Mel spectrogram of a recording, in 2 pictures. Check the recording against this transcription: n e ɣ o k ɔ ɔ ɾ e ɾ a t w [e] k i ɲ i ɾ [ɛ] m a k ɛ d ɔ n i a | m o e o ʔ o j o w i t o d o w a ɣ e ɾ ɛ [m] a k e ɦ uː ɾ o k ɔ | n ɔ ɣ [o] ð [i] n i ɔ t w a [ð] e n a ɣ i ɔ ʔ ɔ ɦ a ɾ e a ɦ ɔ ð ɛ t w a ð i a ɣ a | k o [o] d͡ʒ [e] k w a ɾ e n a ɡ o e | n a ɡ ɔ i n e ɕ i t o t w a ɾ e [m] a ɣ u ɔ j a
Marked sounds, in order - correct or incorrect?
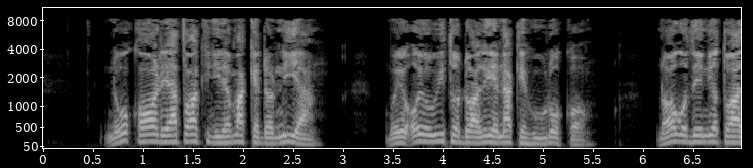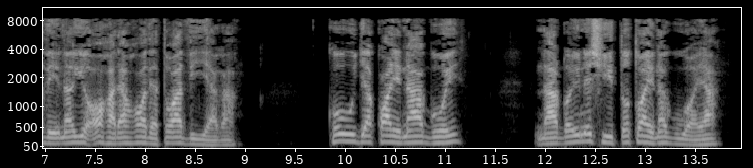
incorrect, correct, incorrect, correct, incorrect, correct, incorrect, incorrect, incorrect

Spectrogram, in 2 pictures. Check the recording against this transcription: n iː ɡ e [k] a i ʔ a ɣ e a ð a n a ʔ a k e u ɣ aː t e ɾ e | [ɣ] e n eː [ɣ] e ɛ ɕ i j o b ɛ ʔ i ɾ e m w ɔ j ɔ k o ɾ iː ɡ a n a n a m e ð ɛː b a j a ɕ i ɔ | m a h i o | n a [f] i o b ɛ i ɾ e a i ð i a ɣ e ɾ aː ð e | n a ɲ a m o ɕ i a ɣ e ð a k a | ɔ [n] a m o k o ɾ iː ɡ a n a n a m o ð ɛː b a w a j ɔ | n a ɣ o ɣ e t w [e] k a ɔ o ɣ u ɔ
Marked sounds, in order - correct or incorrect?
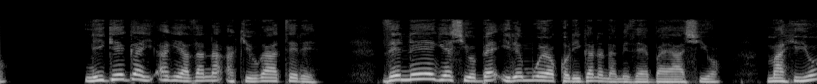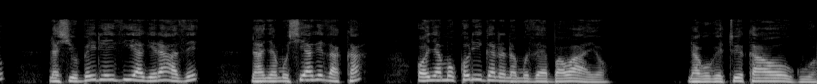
incorrect, incorrect, correct, incorrect, incorrect, correct

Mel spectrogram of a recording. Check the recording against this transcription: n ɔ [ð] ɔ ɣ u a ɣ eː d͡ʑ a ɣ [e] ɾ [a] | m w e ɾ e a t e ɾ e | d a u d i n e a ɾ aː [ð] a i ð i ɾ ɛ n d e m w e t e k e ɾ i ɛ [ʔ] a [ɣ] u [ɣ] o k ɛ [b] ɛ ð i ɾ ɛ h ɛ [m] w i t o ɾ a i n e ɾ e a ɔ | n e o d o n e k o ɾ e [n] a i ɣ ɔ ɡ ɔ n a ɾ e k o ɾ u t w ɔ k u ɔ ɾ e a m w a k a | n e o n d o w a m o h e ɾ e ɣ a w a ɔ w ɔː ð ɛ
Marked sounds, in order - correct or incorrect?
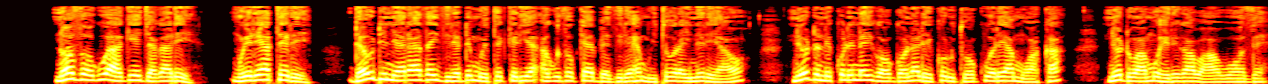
correct, incorrect, incorrect, correct, correct, correct, incorrect, correct, correct, correct

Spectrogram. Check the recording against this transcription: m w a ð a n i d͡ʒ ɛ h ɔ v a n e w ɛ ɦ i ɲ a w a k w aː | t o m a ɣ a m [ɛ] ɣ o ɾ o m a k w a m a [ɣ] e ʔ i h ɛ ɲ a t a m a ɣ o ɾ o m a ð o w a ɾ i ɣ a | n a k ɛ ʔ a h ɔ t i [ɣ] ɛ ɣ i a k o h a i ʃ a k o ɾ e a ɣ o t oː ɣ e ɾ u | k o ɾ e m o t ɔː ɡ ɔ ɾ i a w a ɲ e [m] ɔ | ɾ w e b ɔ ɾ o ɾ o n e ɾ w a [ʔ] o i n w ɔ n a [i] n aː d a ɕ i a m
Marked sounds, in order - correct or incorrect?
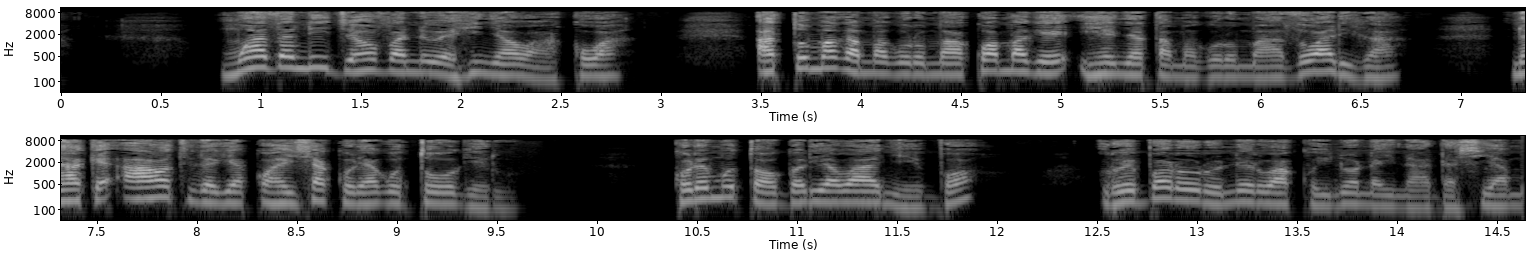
incorrect, correct, incorrect, incorrect, incorrect, correct

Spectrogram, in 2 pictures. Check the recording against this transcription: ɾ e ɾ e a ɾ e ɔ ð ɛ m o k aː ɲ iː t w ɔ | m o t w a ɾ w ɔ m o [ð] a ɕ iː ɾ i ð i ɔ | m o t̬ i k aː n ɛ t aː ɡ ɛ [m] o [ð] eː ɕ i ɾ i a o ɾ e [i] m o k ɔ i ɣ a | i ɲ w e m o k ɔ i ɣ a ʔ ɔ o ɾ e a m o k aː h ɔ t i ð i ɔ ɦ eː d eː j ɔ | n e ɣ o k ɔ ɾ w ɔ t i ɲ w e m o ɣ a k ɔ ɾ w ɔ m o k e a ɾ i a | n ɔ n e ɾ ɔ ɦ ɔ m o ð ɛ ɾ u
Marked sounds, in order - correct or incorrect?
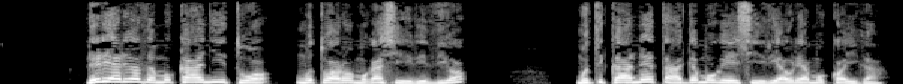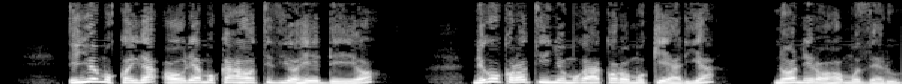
incorrect, correct, incorrect, incorrect

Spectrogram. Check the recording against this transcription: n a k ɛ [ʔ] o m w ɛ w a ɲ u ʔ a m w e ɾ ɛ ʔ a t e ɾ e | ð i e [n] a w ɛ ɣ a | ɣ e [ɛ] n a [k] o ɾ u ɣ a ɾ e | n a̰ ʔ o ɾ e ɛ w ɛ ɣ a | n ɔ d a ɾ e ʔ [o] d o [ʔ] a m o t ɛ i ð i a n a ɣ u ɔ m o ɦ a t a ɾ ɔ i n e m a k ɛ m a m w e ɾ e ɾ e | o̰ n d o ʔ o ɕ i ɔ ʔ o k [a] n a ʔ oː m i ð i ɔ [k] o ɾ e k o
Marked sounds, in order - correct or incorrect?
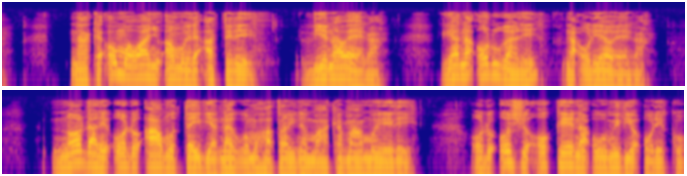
correct, correct, incorrect, incorrect, correct, correct, incorrect, incorrect

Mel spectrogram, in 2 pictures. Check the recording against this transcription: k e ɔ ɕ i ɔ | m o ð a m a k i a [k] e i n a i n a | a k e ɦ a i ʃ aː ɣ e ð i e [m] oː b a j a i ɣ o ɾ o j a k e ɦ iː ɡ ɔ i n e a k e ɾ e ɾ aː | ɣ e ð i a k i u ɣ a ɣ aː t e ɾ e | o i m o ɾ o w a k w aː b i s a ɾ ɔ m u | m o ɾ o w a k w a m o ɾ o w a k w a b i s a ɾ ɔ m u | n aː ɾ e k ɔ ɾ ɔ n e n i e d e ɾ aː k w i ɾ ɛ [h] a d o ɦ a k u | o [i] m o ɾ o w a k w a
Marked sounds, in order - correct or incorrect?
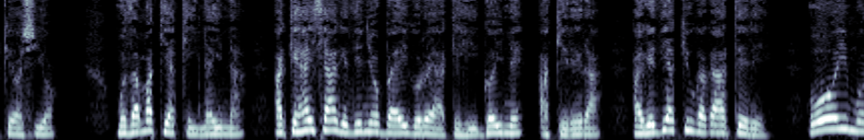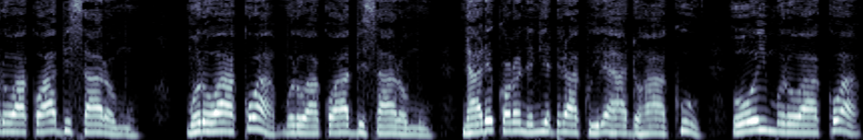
correct, incorrect, correct, correct

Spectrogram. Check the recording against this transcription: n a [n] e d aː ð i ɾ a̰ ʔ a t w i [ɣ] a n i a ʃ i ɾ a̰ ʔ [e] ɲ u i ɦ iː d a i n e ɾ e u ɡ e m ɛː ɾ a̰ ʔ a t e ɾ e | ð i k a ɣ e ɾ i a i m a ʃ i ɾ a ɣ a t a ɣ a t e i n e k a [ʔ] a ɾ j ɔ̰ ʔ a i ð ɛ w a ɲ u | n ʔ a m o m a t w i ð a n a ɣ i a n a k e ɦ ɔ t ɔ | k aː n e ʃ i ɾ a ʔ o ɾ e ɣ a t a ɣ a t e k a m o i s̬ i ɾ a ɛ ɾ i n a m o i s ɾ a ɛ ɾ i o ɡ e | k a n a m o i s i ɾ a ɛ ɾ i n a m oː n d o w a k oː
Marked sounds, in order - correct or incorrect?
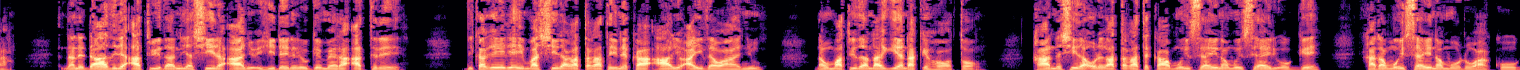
correct, incorrect, incorrect, correct

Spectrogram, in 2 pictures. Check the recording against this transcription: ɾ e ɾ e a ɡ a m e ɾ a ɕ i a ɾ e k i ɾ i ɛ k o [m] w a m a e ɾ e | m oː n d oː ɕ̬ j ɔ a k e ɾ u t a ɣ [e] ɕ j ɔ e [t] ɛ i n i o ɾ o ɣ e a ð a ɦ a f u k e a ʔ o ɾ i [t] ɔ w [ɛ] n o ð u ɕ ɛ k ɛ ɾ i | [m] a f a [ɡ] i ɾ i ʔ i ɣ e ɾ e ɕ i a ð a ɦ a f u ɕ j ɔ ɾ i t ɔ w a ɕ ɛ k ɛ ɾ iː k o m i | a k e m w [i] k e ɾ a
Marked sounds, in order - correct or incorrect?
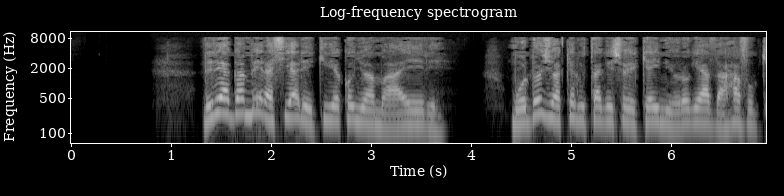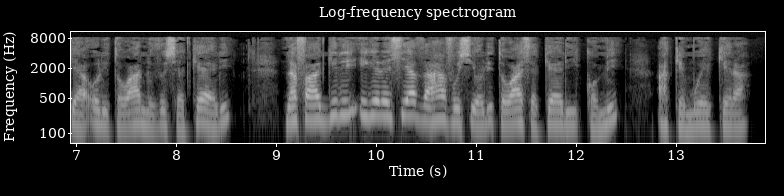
incorrect, correct, incorrect, correct, incorrect, incorrect, correct, incorrect

